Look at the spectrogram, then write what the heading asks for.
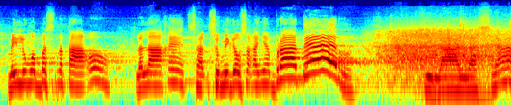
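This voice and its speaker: Bright high-voiced male preacher in a hall. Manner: animated storytelling with jokes. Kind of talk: sermon. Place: large hall with an audience. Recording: echoey hall reverb.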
